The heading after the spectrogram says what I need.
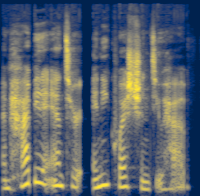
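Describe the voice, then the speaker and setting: A patient, reasonable young man who keeps his tone polite, as a woman narrator voices him. The delivery is lively, with a slight rasp, and the sound is close and dry. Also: mid-range voice, fast, no room sound. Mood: calm, polite. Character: calm, polite young man defending himself.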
